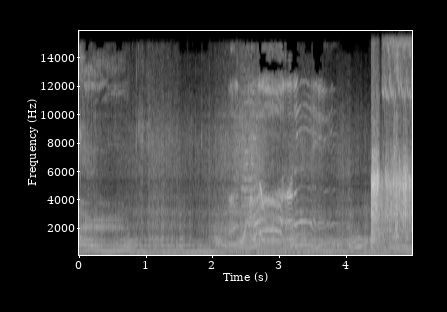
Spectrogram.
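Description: Engines of banger racing cars revving, several pitches wavering up and down together. Near the end a sudden loud burst of noise cuts in over them.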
